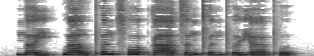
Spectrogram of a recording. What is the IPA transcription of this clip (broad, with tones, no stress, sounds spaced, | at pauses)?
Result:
n̪ ɐ˨˩ j | kʷ aː˨˩ w pʰ ɐ˧ n t͡sʰ ɔː˥ t̚ k aː˧ t͡s ɐ˨˥ ŋ pʰ ɵ˨ n pʰ ɵ˨˧ ɥ j œː˨ pʰ ʊ˨ k̚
